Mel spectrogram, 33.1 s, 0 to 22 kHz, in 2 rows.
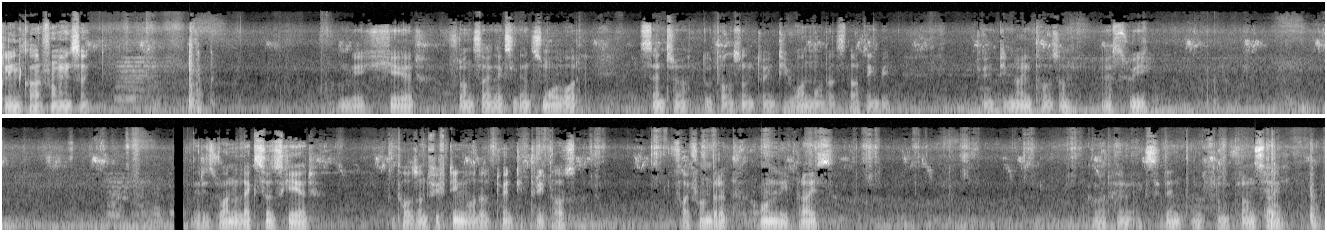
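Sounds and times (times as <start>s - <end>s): birds chirping: 0.0s - 33.0s
faint car horn toot: 1.4s - 2.0s, 17.8s - 18.5s
car door shutting with thud: 2.3s - 2.7s, 32.4s - 33.0s.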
